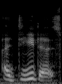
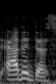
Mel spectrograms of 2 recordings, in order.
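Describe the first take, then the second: First: It is pronounced the familiar English way. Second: It is pronounced the way Germans say it. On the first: "I had grown up with it being Adidas" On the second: "in Germany, they said Adidas"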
